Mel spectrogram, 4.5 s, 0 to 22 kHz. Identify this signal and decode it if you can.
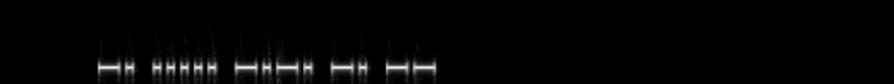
Morse code, heard as a keyed tone, about 35 wpm, 700 Hz. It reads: N5CNM
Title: USA Call Signs - 5 Characters - Repeated 2x - 35wpm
